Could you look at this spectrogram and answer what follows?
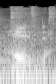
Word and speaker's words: Hede: My husband's last name is H-E-D-E, pronounced Head.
